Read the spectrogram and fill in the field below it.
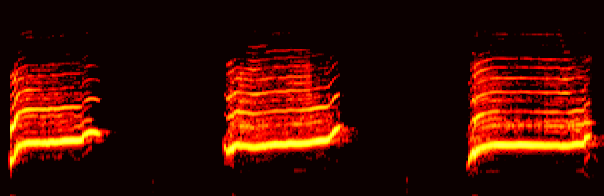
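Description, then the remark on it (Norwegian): A voice imitates an arctic fox's scream three times: loud, shrill, wailing calls of under a second each, separated by short silences, with no other sound. “Og det jo sånn som jeg vet, da det en fjellrev rundt meg.”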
